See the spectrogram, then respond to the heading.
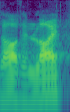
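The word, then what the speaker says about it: Ardingly: One in Southampton, one across here at a place called Ardinley, I'm told how to pronounce it. It could be Ardinley to me, but it's Ardinley.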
